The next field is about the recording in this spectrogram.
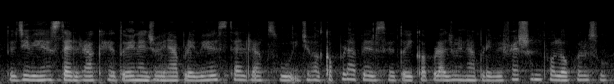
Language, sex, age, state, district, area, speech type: Gujarati, female, 18-30, Gujarat, Rajkot, urban, spontaneous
